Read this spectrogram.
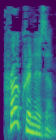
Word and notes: prochronism: British English

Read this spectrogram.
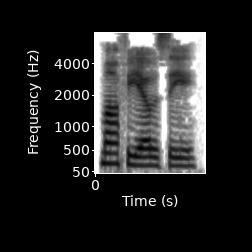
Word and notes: mafiosi: British English

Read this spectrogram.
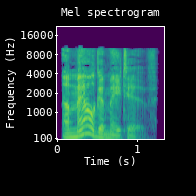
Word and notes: amalgamative: British English

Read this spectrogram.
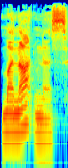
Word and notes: monotonous: American English

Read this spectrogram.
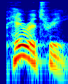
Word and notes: parrotry: British English

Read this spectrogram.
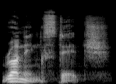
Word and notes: running stitch: British English

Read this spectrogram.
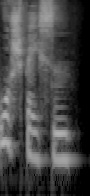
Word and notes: washbasin: British English

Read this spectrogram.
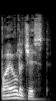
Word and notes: biologist: British English

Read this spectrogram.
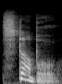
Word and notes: stubble: British English

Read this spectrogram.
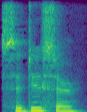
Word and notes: seducer: American English

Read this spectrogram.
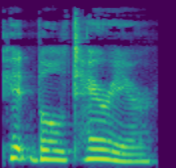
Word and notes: pit bull terrier: American English

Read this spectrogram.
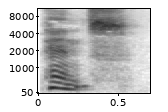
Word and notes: pence: American English

